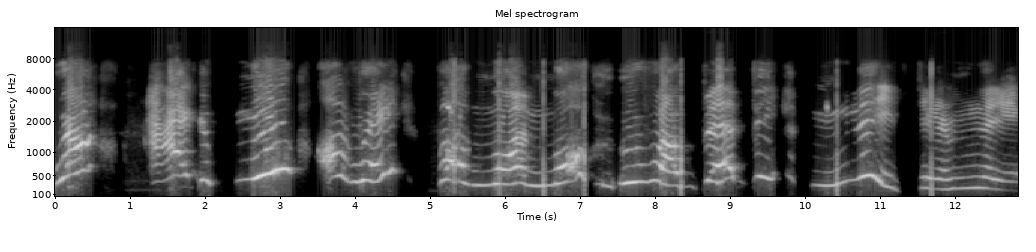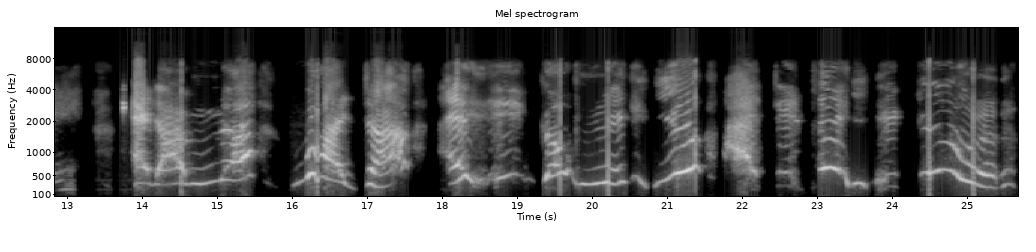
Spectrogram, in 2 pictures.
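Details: Adult woman with cerebral palsy speaking at length; her muscles get tighter as she gets excited; dysarthria (cerebral palsy).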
